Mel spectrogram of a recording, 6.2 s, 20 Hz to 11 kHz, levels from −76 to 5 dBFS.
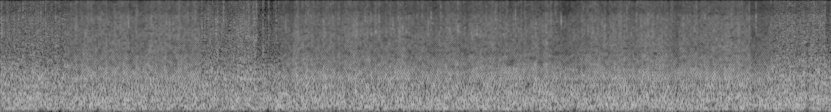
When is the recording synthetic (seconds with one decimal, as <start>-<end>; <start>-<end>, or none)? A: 0.5-1.5; 2.1-5.8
